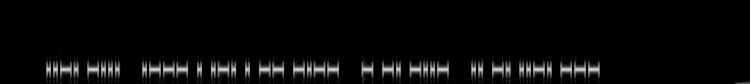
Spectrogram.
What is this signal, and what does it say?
Morse code, heard as a keyed tone, about 36 wpm, 700 Hz. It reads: FB JEREMY TNX INFO
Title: Practice QSO - Exchange 3 - More Info - 35wpm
